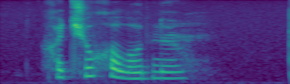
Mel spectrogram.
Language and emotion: Russian, neutral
